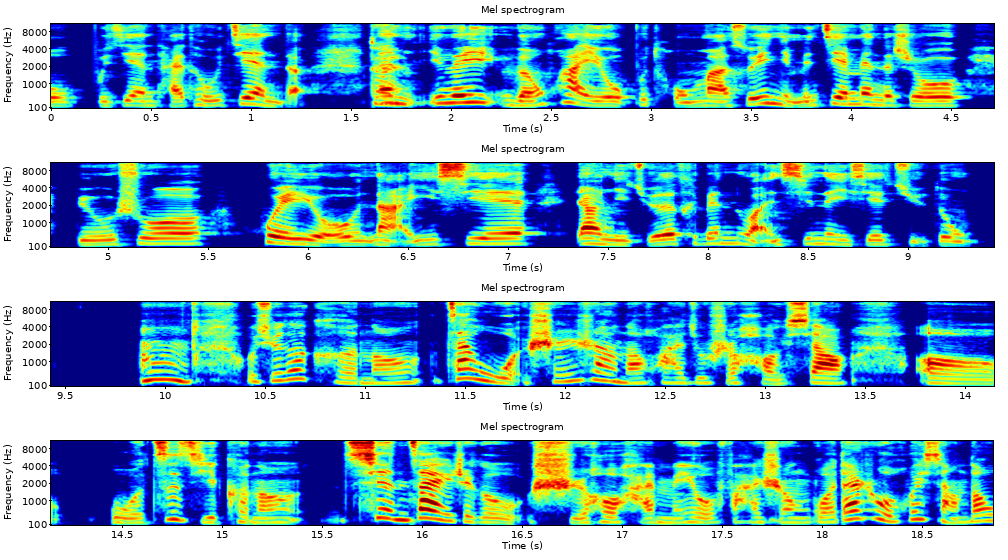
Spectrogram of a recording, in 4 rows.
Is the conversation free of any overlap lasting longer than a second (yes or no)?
yes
